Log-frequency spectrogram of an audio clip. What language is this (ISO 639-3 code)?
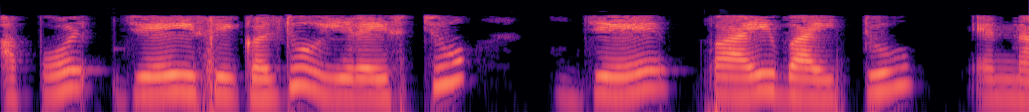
mal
